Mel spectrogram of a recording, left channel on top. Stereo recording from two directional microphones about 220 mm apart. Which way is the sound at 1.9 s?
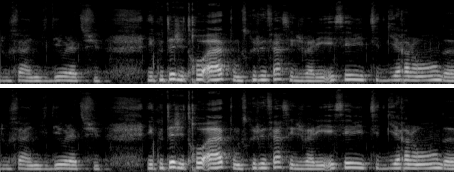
30° right (ahead or behind).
